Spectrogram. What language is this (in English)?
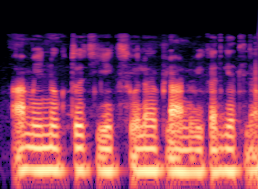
Marathi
